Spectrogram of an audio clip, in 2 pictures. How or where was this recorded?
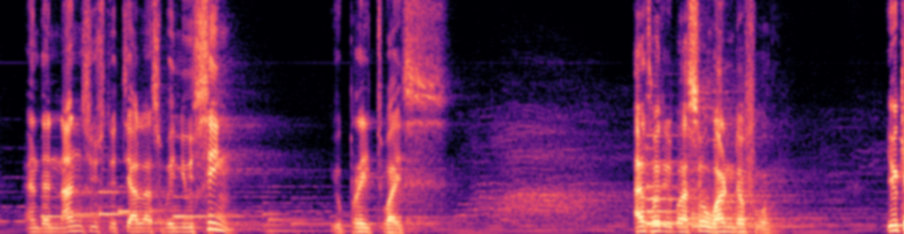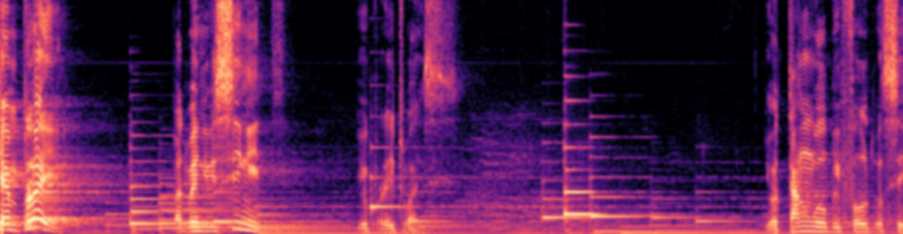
large echoing room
